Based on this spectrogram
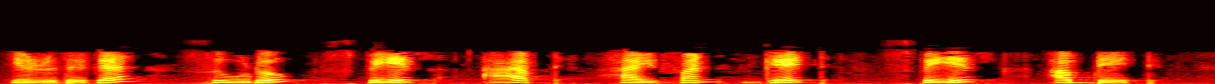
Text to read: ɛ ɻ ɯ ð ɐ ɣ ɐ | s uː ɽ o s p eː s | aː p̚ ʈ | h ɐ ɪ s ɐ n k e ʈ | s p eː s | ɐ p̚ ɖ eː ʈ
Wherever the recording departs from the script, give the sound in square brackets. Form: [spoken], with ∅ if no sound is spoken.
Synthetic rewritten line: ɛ ɻ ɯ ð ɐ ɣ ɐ | s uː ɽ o s p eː s | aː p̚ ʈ | h ɐ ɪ [f] ɐ n [ɡ] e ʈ | s p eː s | ɐ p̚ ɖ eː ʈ

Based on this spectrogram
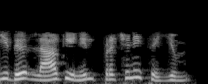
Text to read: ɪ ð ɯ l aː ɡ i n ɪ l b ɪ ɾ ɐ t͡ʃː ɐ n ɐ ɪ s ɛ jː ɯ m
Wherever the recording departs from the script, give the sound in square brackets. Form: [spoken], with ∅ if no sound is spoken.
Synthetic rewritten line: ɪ ð ɯ l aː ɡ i n ɪ l [p] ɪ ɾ ɐ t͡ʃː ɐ n ɐ ɪ s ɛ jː ɯ m

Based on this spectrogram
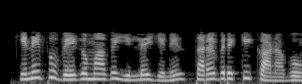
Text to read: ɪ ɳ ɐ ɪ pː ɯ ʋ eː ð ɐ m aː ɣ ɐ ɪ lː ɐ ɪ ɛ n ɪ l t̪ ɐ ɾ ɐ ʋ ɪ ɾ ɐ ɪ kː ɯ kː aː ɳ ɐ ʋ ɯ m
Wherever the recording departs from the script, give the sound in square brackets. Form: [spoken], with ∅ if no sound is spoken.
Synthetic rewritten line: ɪ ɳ ɐ ɪ pː ɯ ʋ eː [ɣ] ɐ m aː ɣ ɐ ɪ lː ɐ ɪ ɛ n ɪ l t̪ ɐ ɾ ɐ ʋ ɪ ɾ ɐ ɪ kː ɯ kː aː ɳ ɐ ʋ ɯ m

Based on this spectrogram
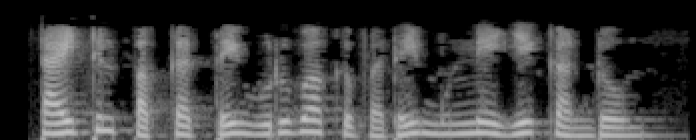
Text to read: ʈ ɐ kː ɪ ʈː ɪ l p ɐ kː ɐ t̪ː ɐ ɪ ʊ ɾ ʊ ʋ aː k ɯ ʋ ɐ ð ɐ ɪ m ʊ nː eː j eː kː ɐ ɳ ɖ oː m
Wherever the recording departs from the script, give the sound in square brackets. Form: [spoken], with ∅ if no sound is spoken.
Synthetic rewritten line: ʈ ɐ [∅] ɪ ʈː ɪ l p ɐ kː ɐ t̪ː ɐ ɪ ʊ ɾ ʊ ʋ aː k ɯ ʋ ɐ ð ɐ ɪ m ʊ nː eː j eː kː ɐ ɳ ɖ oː m

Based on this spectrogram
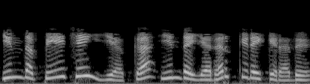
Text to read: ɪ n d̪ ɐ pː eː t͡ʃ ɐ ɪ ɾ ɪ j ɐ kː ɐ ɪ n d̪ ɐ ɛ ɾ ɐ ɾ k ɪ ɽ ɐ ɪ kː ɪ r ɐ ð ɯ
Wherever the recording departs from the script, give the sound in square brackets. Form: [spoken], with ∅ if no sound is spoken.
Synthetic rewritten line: ɪ n d̪ ɐ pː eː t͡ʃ ɐ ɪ [∅] ɪ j ɐ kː ɐ ɪ n d̪ ɐ ɛ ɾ ɐ ɾ k ɪ ɽ ɐ ɪ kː ɪ r ɐ ð ɯ

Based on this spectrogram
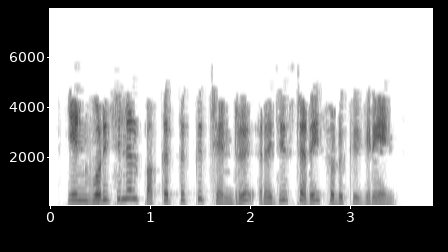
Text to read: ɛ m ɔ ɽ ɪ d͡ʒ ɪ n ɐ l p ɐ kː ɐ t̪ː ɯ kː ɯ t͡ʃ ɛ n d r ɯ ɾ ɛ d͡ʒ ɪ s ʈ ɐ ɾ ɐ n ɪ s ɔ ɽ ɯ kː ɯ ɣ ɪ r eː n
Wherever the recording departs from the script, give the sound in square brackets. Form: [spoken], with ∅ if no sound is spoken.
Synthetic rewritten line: ɛ [n] ɔ [ɾ] ɪ d͡ʒ ɪ n ɐ l p ɐ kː ɐ t̪ː ɯ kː ɯ t͡ʃ ɛ n d r ɯ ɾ ɛ d͡ʒ ɪ s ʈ ɐ ɾ ɐ [∅] ɪ s ɔ ɽ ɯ kː ɯ ɣ ɪ r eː n

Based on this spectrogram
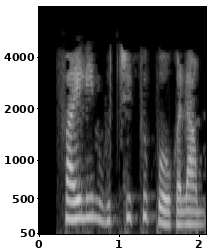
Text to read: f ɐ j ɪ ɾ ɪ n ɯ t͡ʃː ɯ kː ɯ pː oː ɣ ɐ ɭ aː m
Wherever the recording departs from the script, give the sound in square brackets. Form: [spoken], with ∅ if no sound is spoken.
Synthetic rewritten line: f ɐ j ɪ [l] ɪ n [ʊ] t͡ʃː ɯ kː ɯ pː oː ɣ ɐ [l] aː m

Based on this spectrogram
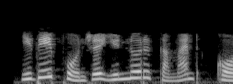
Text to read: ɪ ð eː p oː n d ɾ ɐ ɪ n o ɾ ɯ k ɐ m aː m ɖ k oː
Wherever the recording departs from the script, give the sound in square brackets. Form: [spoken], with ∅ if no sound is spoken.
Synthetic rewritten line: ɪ ð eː p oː n d [r] ɐ ɪ [nː] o ɾ ɯ k ɐ m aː [ɳ] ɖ k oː

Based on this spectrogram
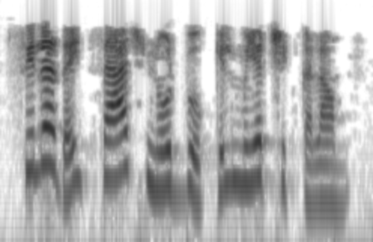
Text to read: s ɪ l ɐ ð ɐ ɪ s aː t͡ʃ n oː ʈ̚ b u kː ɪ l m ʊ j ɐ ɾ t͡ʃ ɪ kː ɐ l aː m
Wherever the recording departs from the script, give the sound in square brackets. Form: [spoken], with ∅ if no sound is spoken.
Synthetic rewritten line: s ɪ l ɐ ð ɐ ɪ s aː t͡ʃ n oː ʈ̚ b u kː ɪ l m ʊ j ɐ ɾ t͡ʃ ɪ kː ɐ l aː m

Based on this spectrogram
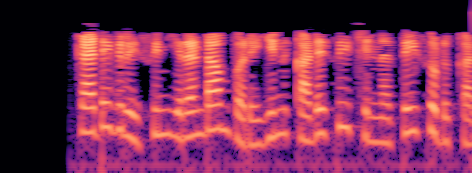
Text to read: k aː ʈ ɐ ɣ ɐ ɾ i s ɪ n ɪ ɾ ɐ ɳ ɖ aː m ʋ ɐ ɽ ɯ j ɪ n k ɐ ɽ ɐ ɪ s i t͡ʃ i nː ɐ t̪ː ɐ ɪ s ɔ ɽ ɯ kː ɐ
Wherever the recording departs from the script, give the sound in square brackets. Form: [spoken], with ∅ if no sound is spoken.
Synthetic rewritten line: k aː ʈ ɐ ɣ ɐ ɾ i s ɪ n ɪ ɾ ɐ ɳ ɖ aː m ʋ ɐ [ɾ] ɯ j ɪ n k ɐ ɽ ɐ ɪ s i t͡ʃ [ɪ] nː ɐ t̪ː ɐ ɪ s ɔ ɽ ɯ kː ɐ

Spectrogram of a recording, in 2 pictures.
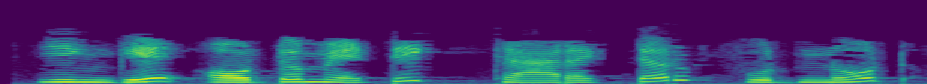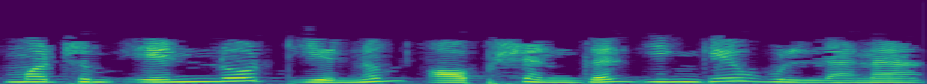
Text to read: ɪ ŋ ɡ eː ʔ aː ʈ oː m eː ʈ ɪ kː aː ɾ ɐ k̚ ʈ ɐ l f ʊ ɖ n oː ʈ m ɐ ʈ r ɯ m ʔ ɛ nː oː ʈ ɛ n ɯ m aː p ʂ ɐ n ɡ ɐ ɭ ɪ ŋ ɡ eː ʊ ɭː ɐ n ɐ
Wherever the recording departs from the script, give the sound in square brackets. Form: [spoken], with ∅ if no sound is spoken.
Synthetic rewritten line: ɪ ŋ ɡ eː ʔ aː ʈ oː m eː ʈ ɪ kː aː ɾ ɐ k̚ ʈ ɐ [ɾ] f ʊ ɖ n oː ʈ m ɐ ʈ r ɯ m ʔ ɛ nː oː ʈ ɛ [nː] ɯ m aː p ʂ ɐ n ɡ ɐ ɭ ɪ ŋ ɡ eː ʊ ɭː ɐ n ɐ

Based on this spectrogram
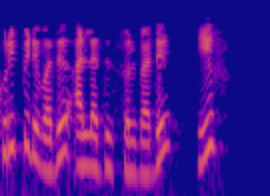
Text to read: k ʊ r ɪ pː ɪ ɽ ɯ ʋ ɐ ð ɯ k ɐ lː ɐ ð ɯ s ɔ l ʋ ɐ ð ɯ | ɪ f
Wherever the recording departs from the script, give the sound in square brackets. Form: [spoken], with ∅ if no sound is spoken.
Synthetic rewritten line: k ʊ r ɪ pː ɪ ɽ ɯ ʋ ɐ ð ɯ [ʔ] ɐ lː ɐ ð ɯ s ɔ l ʋ ɐ ð ɯ | ɪ f

